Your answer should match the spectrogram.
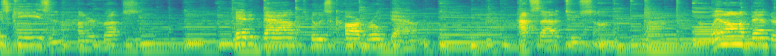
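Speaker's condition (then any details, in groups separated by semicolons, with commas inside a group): No condition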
